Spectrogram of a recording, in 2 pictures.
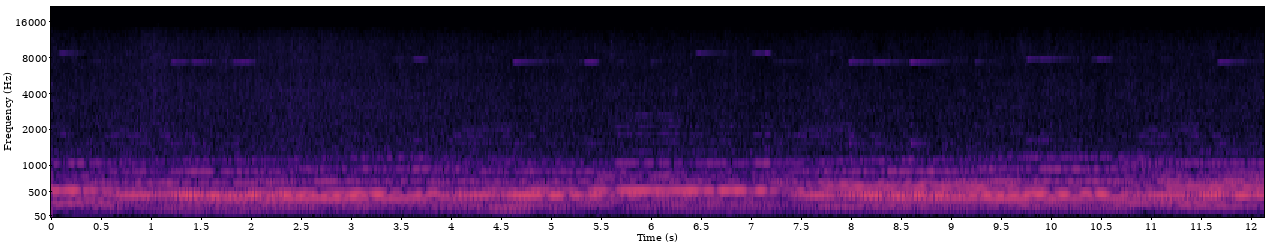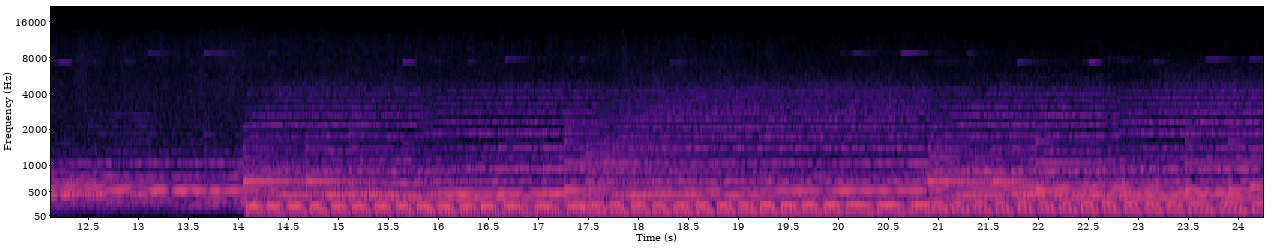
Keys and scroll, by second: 0.2 ctrl+shift+v, 0.5 ctrl+t, 7.5 space, 13.2 space, 13.4 ctrl+a, 13.7 ctrl+c, 14.0 ctrl+w, 14.3 ctrl+v, 14.7 ctrl+t, 24.1 space.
